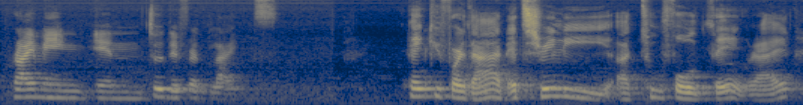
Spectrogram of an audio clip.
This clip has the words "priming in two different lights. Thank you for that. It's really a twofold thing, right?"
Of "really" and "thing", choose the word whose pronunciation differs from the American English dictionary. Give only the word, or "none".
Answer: none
